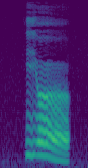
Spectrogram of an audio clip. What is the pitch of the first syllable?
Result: falling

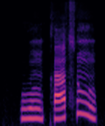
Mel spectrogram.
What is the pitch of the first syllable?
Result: low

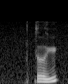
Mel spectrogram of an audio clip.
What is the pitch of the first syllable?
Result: rising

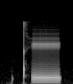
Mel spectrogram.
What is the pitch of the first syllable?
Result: high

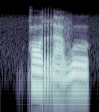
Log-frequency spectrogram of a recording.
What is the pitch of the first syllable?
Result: high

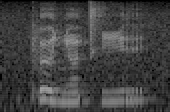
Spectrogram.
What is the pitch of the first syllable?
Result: falling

